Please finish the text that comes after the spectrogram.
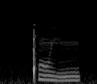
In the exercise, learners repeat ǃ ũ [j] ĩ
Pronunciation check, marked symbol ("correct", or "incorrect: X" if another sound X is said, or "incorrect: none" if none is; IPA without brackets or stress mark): correct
